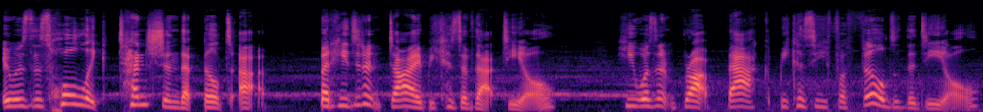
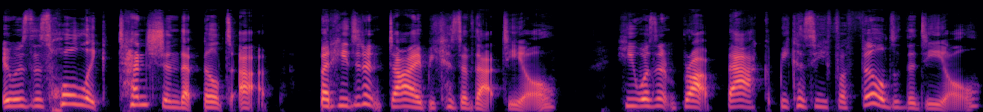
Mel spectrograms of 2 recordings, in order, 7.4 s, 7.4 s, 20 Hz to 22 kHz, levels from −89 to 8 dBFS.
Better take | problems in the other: second | traffic noise; faint; throughout; 25 dB below the speech

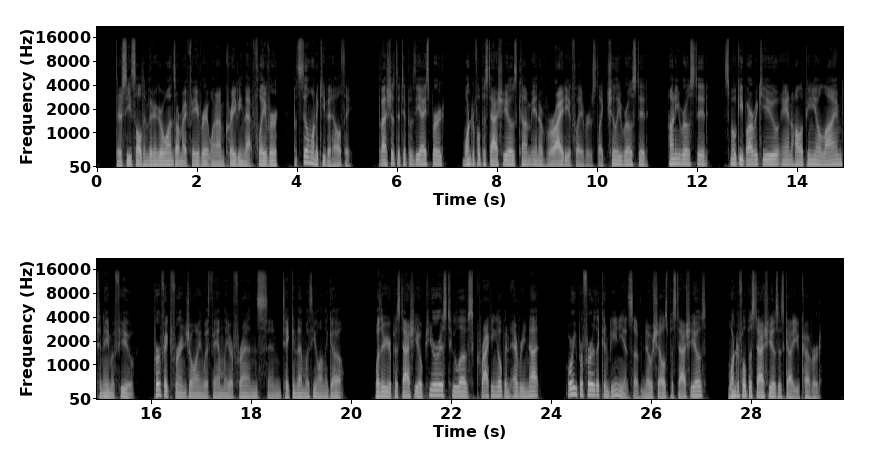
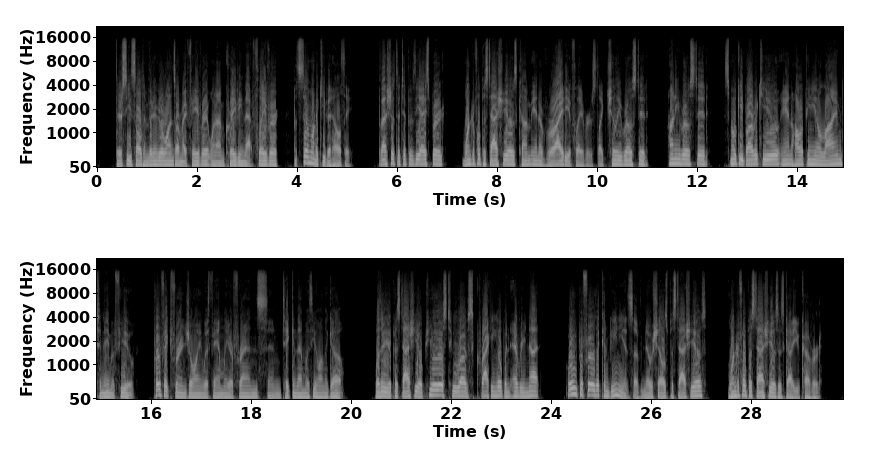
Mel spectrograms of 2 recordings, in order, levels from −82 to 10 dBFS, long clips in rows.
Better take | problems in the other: first | distortion; slight; 11% of the sound clipped

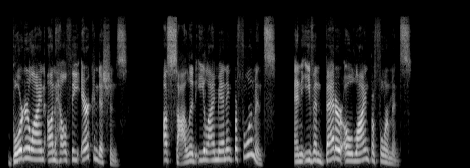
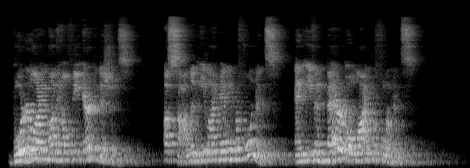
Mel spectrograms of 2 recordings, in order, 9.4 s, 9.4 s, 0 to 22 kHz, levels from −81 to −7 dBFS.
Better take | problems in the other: first | off-mic speech; far // room echo; strong; dies away in 1.2 s

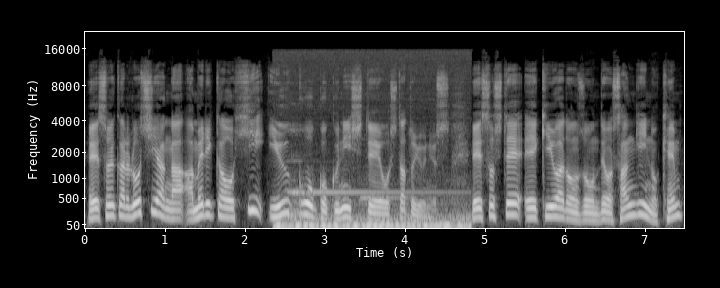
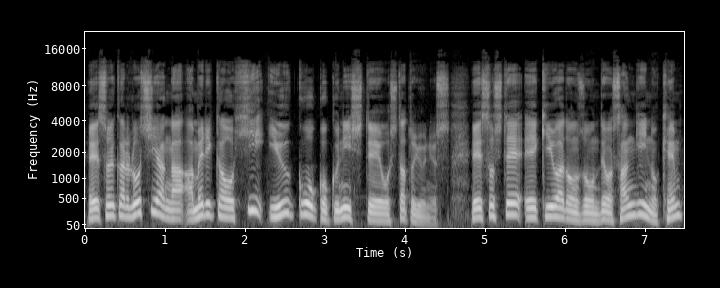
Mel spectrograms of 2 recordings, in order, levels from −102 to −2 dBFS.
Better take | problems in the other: second | doorbell; noticeable; from 2.5 to 5 s; peak 7 dB below the speech

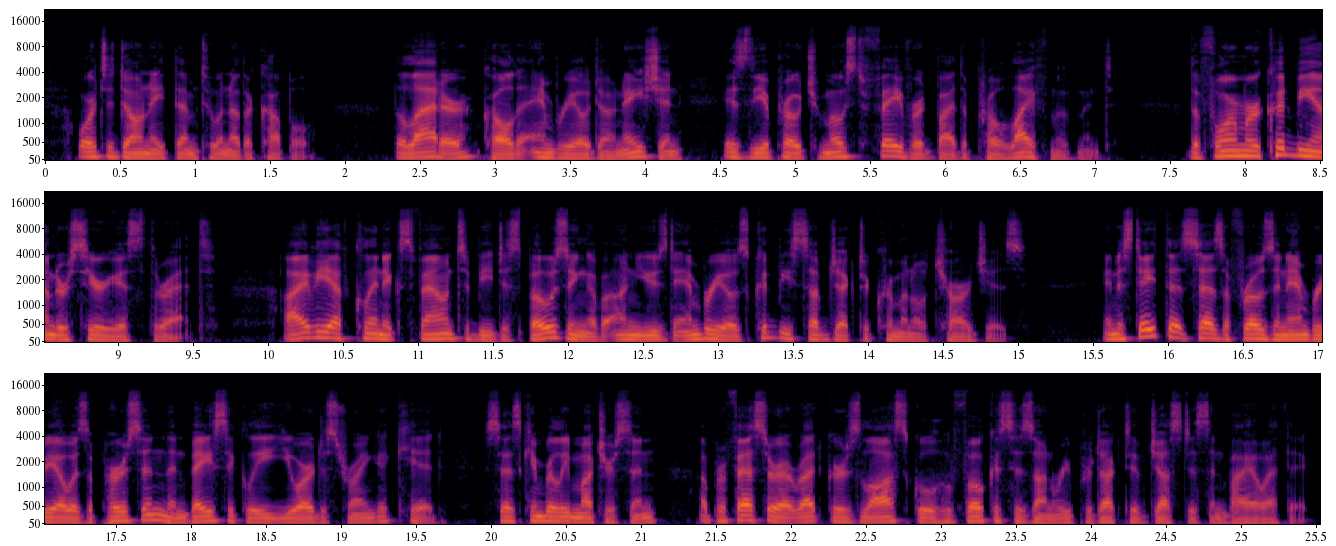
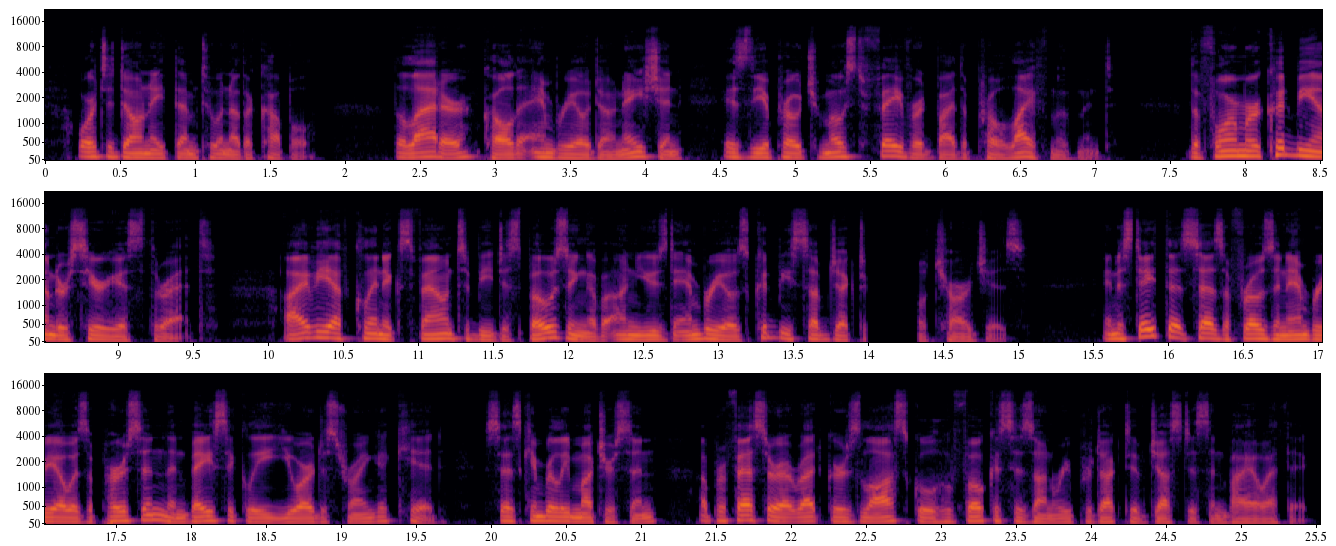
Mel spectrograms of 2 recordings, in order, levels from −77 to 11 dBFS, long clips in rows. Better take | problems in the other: first | audio cutting out; at 14 s

